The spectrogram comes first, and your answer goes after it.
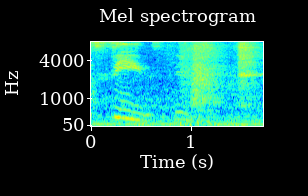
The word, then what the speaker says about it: six: Six is said as 6, but we pronounce it as C's.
